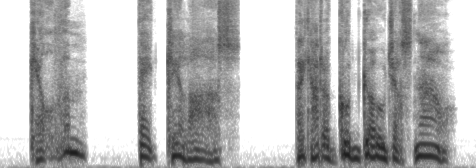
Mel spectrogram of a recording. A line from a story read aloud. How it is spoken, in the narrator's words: even more quietly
